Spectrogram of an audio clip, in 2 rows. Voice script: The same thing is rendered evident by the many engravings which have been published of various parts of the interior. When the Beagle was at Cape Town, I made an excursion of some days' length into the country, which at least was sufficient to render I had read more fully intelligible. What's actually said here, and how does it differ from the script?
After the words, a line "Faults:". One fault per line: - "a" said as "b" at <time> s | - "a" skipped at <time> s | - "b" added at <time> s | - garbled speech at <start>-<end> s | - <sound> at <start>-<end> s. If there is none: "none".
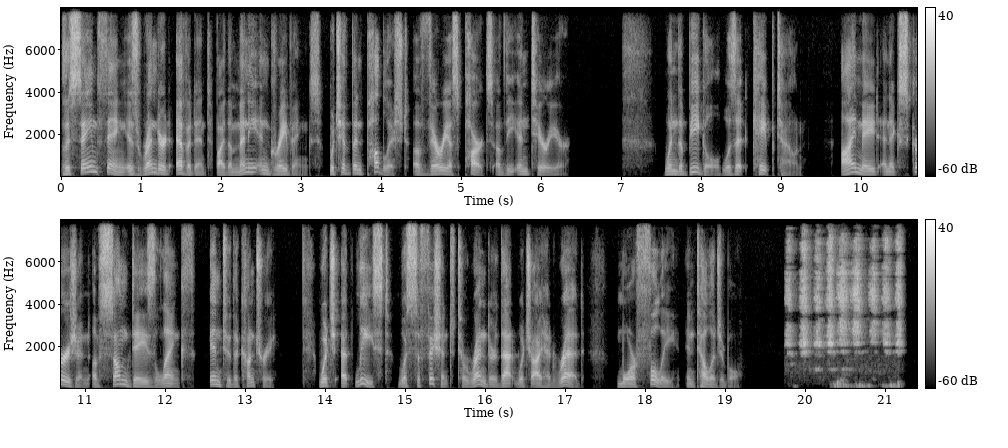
The same thing is rendered evident by the many engravings which have been published of various parts of the interior. When the Beagle was at Cape Town, I made an excursion of some days' length into the country, which at least was sufficient to render that which I had read more fully intelligible.
Faults:
- "that which" added at 16.1 s
- sniff at 19.7-21.3 s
